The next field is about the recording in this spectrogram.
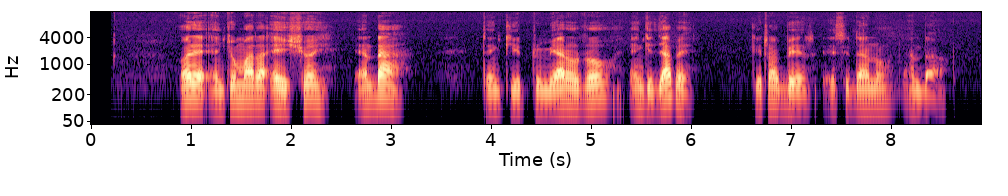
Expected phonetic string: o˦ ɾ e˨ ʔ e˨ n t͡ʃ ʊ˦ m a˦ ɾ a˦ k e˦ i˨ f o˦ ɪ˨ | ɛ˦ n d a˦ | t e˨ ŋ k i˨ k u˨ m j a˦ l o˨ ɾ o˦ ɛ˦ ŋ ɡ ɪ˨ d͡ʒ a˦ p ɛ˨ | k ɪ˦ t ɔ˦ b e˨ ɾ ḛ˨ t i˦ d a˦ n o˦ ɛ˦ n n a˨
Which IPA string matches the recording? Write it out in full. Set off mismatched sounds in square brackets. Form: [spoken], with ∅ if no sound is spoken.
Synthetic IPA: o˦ ɾ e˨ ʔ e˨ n t͡ʃ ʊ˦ m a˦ ɾ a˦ [ʔ] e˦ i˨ [ʃ] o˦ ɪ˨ | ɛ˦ n d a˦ | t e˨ ŋ k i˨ [t] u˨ m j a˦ [ɾ] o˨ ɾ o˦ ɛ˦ ŋ ɡ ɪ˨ d͡ʒ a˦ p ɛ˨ | k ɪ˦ t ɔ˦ b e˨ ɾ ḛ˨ [s] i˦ d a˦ n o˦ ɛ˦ n [d] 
